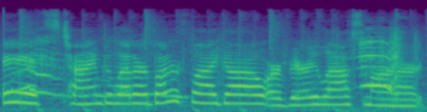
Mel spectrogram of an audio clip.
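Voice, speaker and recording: A woman's voice: sits high, lively intonation, measured pace. A woman in her thirties with an American accent, chatting casually and cheerfully to a family vlog camera with gushing exclamations. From United States. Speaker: family vlogger and mother. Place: handheld family camera in car, house and yard. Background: background music.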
